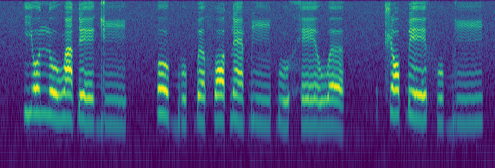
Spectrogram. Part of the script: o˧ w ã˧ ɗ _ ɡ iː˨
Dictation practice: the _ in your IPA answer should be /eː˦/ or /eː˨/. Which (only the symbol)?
eː˨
